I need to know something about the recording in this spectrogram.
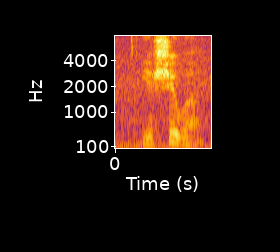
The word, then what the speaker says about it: Yeshua: okay, I am, and, Jesus' name is Yeshua, is how you say it, I think, correctly in Hebrew, but the Lord had showed me that that's not in the Bible.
